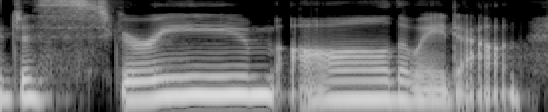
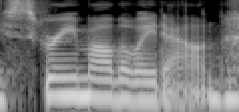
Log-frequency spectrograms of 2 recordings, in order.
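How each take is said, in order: First: Just scream all the way down, drawn out slowly with weight on "scream"; slow, emphatic repeat. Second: Said in the usual way. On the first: Shown as a demonstration. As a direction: stretch "scream" slowly to drive the point home.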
